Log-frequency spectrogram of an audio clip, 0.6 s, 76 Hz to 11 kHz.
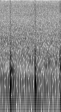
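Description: Three knocks on a car's sheet metal body panel fitted with a sound-deadening mat give dull, low-pitched thuds centered around 240 Hz. Each dies away almost instantly with no metallic ring. The treated panel sounds damped and different from an untreated section.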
